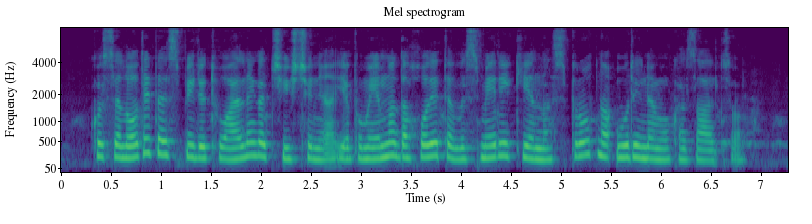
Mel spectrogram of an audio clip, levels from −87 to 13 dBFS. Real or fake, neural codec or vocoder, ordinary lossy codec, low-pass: fake; codec, 16 kHz, 4 kbps, FreqCodec, larger model; none; none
